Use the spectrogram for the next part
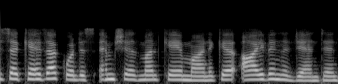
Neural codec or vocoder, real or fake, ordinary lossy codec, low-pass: codec, 16 kHz, 0.2 kbps, FocalCodec; fake; none; 5.4 kHz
